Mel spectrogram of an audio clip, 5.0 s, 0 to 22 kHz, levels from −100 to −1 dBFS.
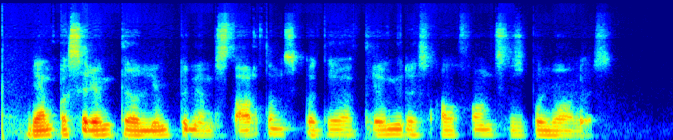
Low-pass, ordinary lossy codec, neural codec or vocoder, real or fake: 19.8 kHz; Opus, 24 kbps; codec, 44.1 kHz, 2.6 kbps, DAC; fake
